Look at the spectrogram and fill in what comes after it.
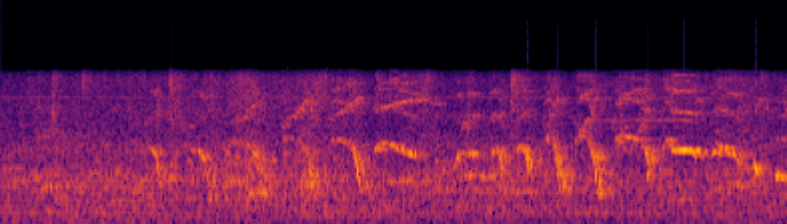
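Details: Crossbred Labrador and sheepdog puppies from a litter whimpering: repeated falling, tonal whines coming in irregular bursts, some longer and wavering, with soft background rustle throughout.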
